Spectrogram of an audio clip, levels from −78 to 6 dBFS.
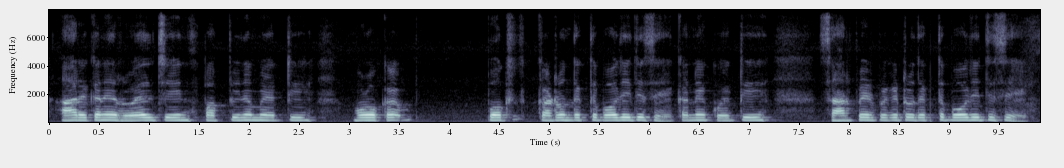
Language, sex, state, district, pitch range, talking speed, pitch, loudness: Bengali, male, Assam, Hailakandi, 175-185 Hz, 125 wpm, 185 Hz, -16 LUFS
